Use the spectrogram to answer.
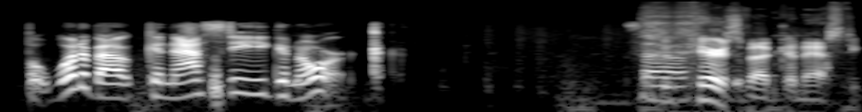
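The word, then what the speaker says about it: Gnasty Gnorc: I love how everybody just calls him Gnasty Gnork. Like, that's actually supposed to be how you pronounce his name. That's how some of the characters say it in the dialogue.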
